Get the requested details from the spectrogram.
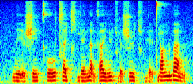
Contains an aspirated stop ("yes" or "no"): yes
